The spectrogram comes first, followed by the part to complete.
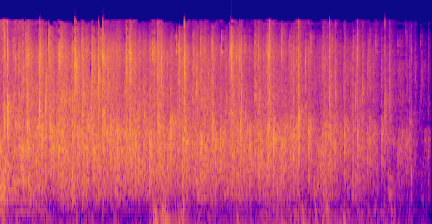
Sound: audience clapping

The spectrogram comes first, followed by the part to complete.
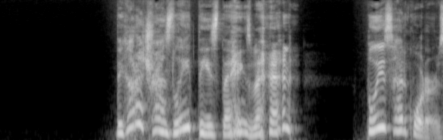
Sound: chuckles

